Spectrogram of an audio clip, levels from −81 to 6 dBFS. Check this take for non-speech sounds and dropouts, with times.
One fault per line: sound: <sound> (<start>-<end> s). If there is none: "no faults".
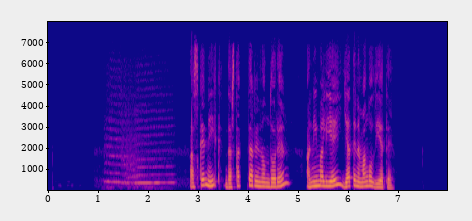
sound: squeak (1.1-2.6 s)
sound: dropout (3.9-4.0 s)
